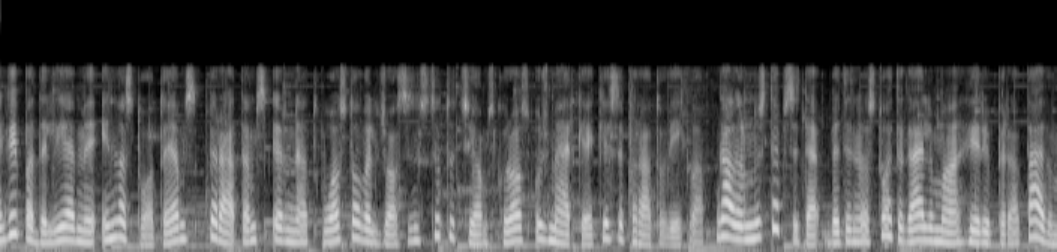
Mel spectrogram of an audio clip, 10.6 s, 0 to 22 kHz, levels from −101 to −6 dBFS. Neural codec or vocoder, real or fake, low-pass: none; real; 7.2 kHz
